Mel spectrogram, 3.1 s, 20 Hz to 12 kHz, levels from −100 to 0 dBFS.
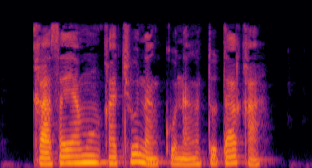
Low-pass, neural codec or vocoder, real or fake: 7.2 kHz; none; real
